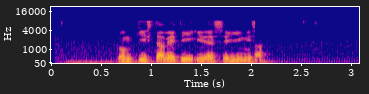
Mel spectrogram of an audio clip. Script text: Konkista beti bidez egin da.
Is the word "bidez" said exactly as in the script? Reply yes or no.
yes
